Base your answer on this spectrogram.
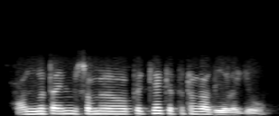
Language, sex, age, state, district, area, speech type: Odia, male, 60+, Odisha, Jajpur, rural, conversation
